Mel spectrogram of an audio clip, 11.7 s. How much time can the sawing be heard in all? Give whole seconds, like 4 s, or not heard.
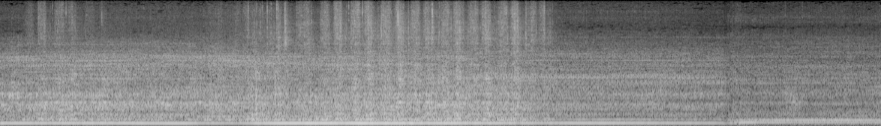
7 s.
